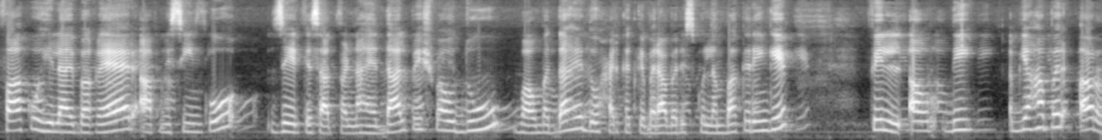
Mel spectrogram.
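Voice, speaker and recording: Woman, recitation tutor, patient explaining, slow stretched recited words, mid-pitched voice. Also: a little mellow. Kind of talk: tajweed lesson.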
